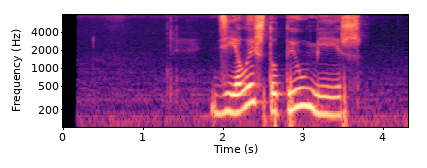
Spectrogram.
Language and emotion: Russian, neutral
